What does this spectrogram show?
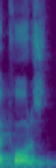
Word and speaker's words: force: उस तरह से फोर्स, FORCE, फोर्स, आप इसका उच्चारण करें।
